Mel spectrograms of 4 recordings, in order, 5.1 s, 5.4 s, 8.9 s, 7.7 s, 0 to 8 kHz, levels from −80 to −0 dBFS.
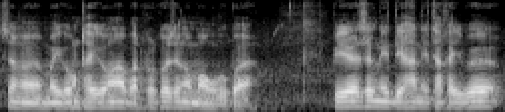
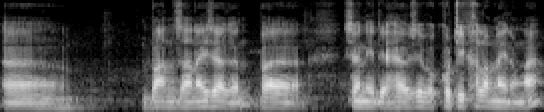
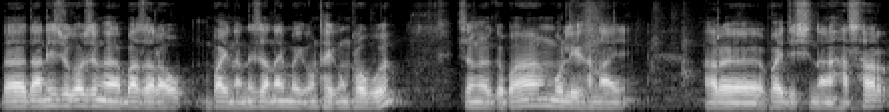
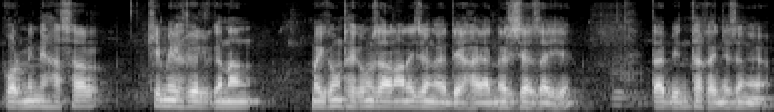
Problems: low volume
